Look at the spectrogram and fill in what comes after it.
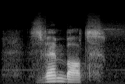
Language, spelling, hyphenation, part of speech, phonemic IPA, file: Dutch, zwembad, zwem‧bad, noun, /ˈzʋɛm.bɑt/, Nl-zwembad.ogg
- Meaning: swimming pool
